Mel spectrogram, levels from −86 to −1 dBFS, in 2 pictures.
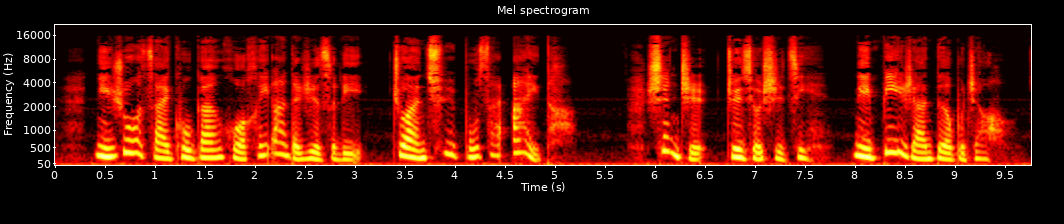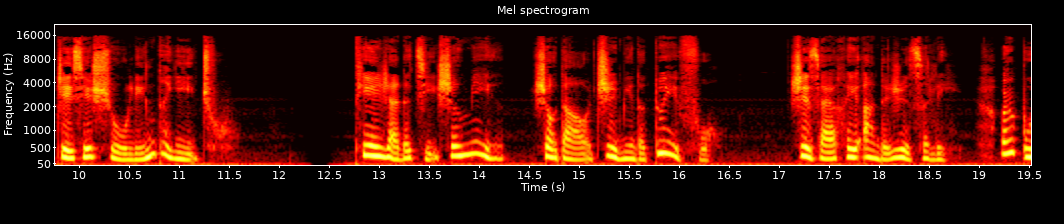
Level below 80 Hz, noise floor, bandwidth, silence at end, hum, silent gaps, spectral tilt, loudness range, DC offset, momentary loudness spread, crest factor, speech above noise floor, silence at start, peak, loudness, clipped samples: -48 dBFS; -52 dBFS; 16 kHz; 0 s; none; 12.33-12.47 s; -4 dB/octave; 3 LU; under 0.1%; 13 LU; 18 dB; 34 dB; 0.4 s; -2 dBFS; -19 LUFS; under 0.1%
